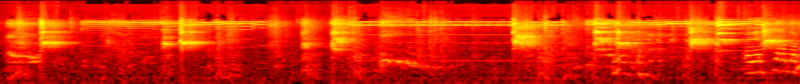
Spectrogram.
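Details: Puppy riding a robot vacuum indoors: repeated sharp high-pitched yaps and barks in bursts, with a steady whine of the machine and French-speaking voices nearby.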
